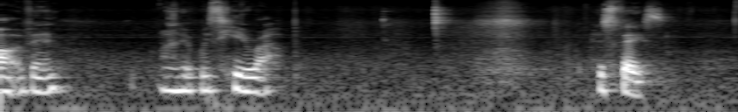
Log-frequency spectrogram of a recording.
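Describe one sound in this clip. A young woman speaks quietly and calmly, close by.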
